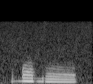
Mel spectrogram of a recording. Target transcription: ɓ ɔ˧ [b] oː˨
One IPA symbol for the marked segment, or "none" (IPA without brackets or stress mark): b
